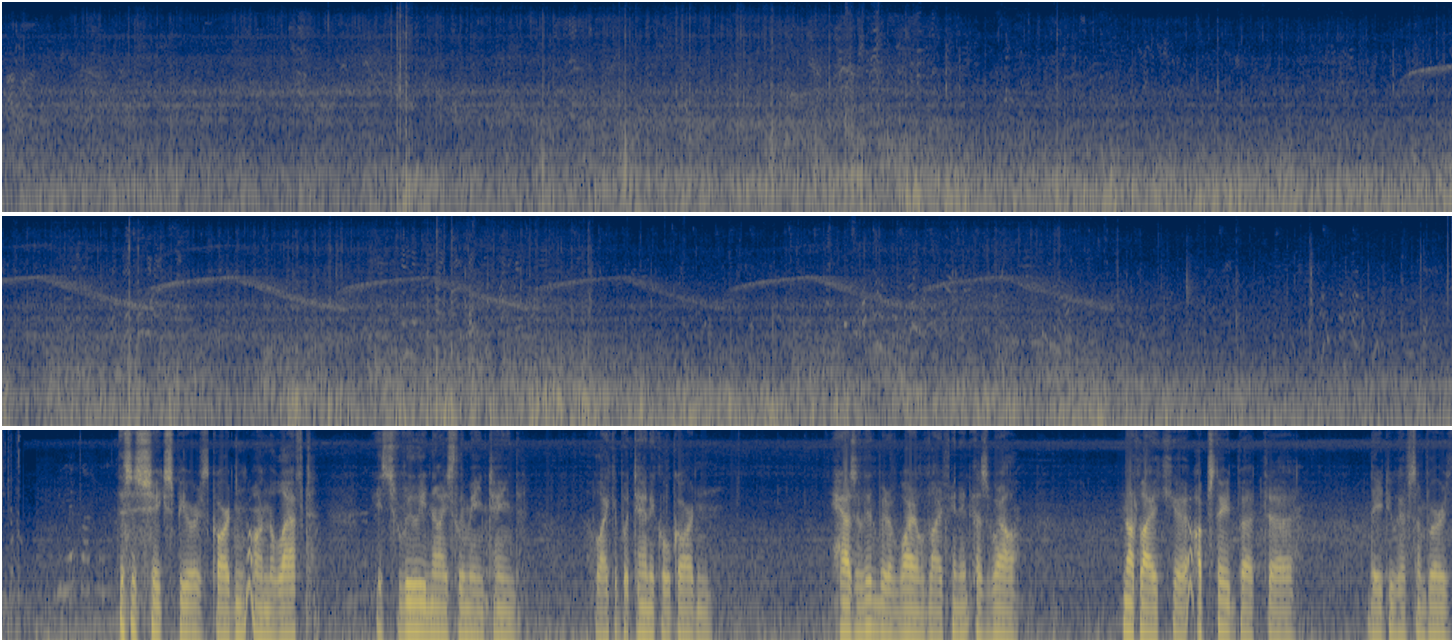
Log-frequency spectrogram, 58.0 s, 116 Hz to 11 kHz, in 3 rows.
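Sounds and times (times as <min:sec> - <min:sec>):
kick scooter rolling on pavement: 0:00.0 - 0:58.0
rising and falling whine: 0:38.6 - 0:58.0.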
